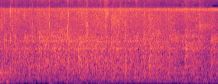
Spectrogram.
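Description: Audience at a religious festival gathering clapping together, a dense, even wash of applause sustained throughout with no voices over it.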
